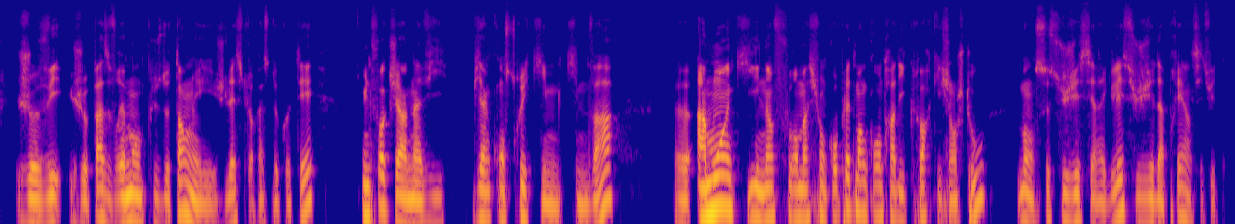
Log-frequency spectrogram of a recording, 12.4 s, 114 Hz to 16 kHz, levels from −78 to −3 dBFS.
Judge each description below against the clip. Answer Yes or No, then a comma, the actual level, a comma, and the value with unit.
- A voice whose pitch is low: Yes, low, 115 Hz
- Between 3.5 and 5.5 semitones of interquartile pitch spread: Yes, average, 4.7 semitones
